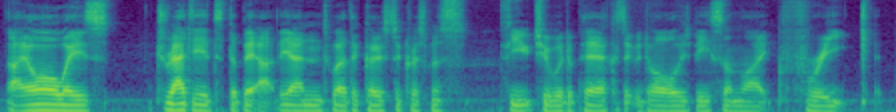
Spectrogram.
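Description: A man's voice: lowish voice, monotone, normal speed. A man chatting casually as a podcast co-host, rambling and laughing often. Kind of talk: casual chat.

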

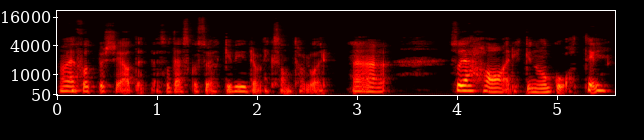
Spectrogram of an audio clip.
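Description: A woman's voice: medium pitch, vocal fry, a little mellow, slightly rough. A young woman telling a personal story in conversation, earnest and candid, retelling each exchange in detail.

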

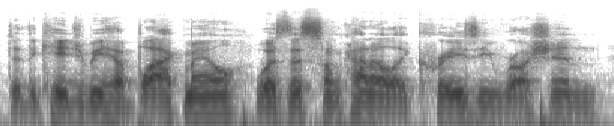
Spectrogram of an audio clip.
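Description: A lower-voiced man talking through his topic in a loose podcast chat. He rambles, fills pauses with "um" and "like", and breaks into laughs often. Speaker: podcast host presenting the topic.

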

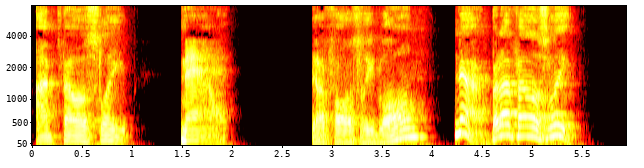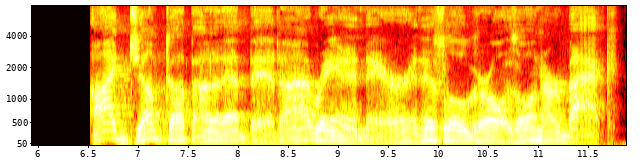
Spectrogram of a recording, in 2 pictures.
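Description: Middle-aged man, low gravelly voice, slow folksy rambling storyteller, echoey room. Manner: folksy, rambling with repeated words. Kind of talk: casual storytelling.

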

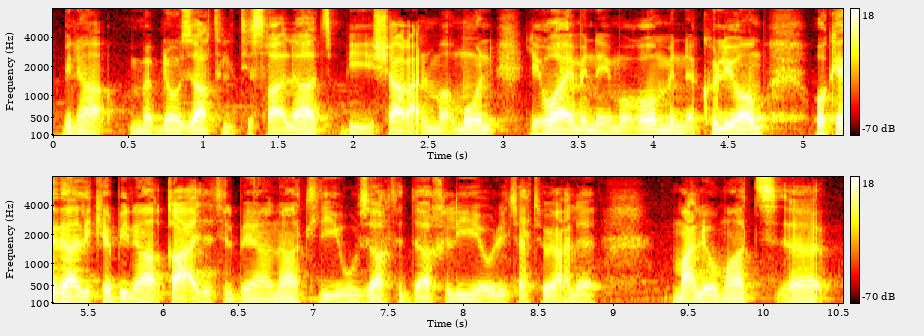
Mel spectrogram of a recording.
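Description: A man with an Iraqi Arabic accent, hosting a podcast and reading a brisk introduction with frequent filler sounds. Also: on the low side, darkish tone. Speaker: podcast host. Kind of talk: scripted introduction.

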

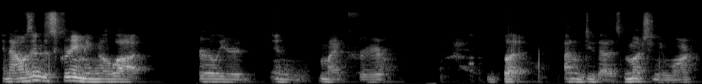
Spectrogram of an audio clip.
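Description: A man's voice: medium pitch, steady tone, normal speed, a bit bright, slight background noise. A man in his late twenties, a band's singer, answering questions in a casual podcast interview, rambling with lots of fillers and restarts. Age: 20s. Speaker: band singer.

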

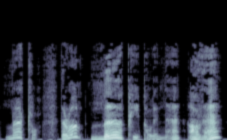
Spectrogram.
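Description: A man's voice: medium pitch, wildly swooping pitch, measured pace, a bit bright, breathy edge, no echo, exaggerated voice. A man voicing an earnest, indignant teenage boy wizard in an audiobook. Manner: earnest, indignant, a bit awkward. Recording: dry, dull lo-fi recording.

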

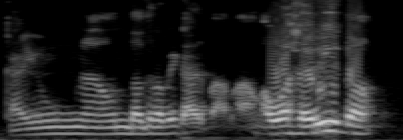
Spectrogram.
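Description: A man's voice: fairly high pitch, fairly even intonation, fast, creaky, warm tone. A man co-hosting a casual podcast, emphatic and slangy, with constant filler swearing. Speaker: podcast co-host.

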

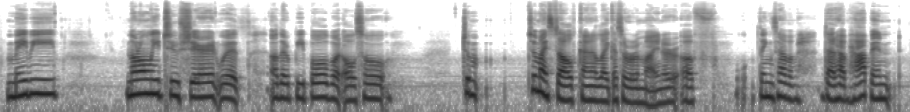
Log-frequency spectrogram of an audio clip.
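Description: Soft-spoken hesitant woman in her thirties. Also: fairly low pitch. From Guatemala. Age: 30s. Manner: soft-spoken, hesitant, many fillers and restarts. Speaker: podcast host. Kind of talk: casual solo podcast monologue.

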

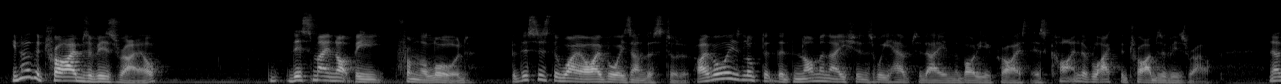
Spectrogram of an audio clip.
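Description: A pastor and Bible teacher gives an informal sermon commentary on scripture, earnest and conversational, pressing hard on key words. His voice is medium-pitched with a darkish tone.

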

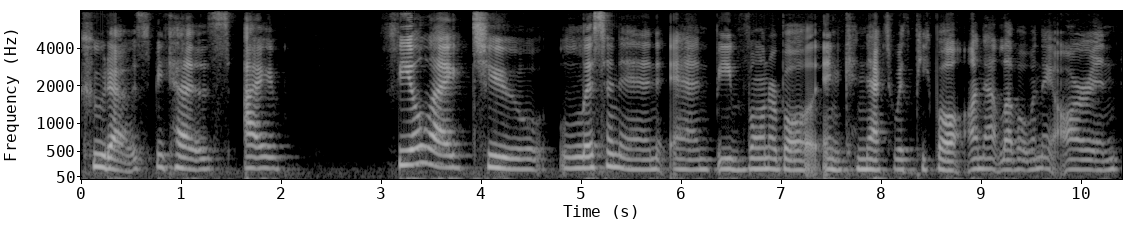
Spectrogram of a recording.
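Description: A woman's voice: on the low side, steady tone, slow pace. A woman hosting a podcast, talking casually and earnestly as she tells a client story. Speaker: podcast host, real estate agent.

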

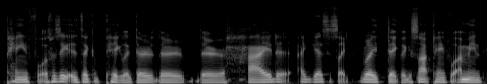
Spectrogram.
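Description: A man's voice: fairly low pitch, flat delivery, fast, dry recording. A young man hosting a casual podcast chat, telling stories in a rambling, profane way with lots of restarts and fillers. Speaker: podcast co-host.

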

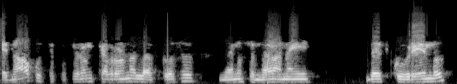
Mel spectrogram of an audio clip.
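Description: Mexican guy on the phone, chill and slangy, kinda low voice, dry sound. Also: steady tone, moderate pace, fairly bright tone, dry recording, soft background music. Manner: laid-back and slangy. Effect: heard over a phone call. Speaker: friend called live on the phone. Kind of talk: casual chat.

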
